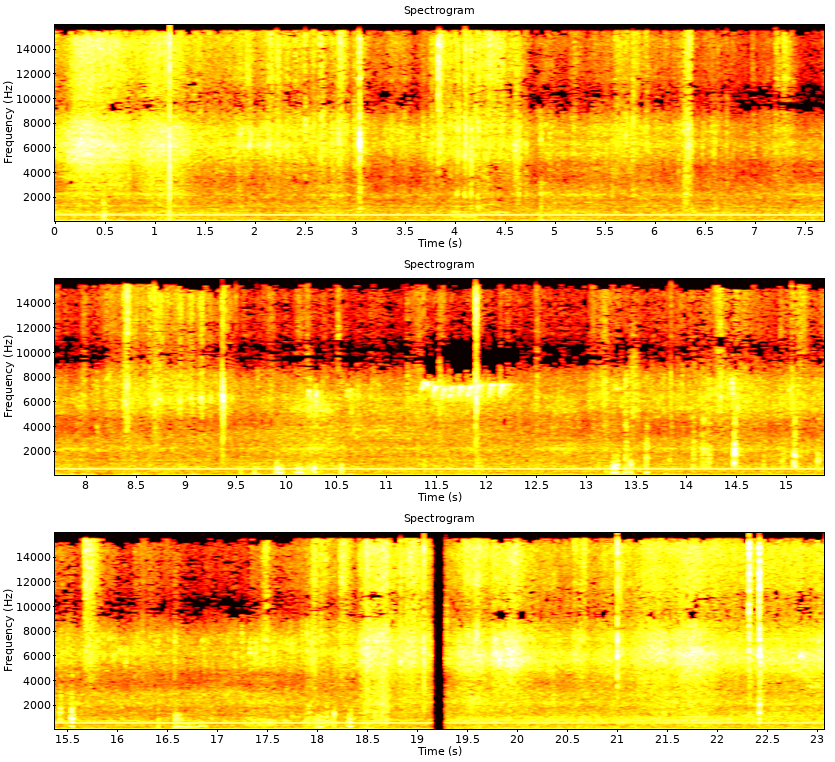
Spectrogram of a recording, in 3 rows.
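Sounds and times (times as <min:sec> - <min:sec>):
steady hum: 0:00.0 - 0:23.0
hens clucking softly: 0:08.9 - 0:19.0.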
